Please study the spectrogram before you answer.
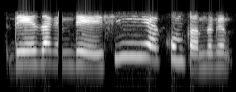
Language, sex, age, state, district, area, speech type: Bodo, female, 18-30, Assam, Chirang, rural, conversation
